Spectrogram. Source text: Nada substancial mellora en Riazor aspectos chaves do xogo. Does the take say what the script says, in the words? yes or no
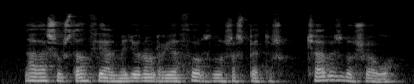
no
